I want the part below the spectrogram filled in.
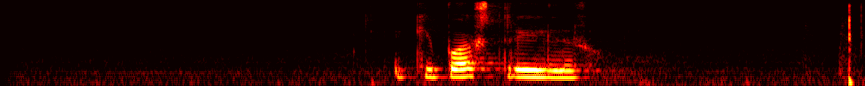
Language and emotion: Russian, neutral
